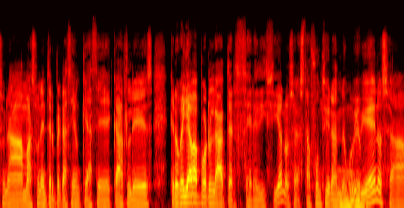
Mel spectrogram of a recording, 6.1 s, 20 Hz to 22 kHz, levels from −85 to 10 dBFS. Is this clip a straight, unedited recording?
yes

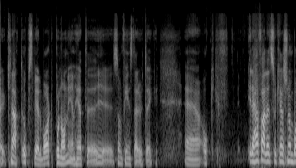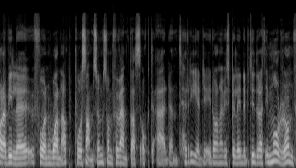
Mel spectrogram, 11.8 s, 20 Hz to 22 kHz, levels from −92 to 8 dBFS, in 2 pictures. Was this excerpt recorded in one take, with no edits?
yes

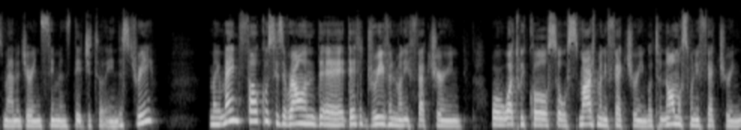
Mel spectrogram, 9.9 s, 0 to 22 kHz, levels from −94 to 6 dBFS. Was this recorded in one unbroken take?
yes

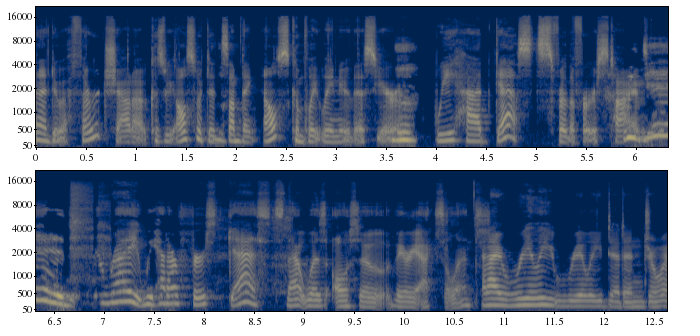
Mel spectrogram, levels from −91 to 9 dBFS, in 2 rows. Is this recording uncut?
yes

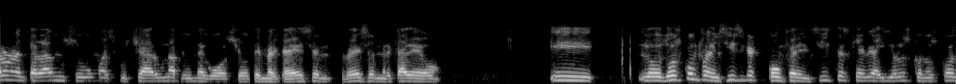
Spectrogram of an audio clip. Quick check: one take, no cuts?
no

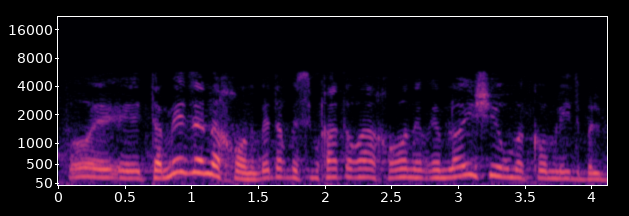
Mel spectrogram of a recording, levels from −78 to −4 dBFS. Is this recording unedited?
yes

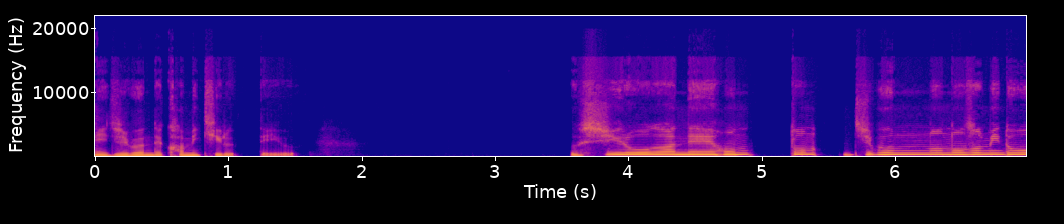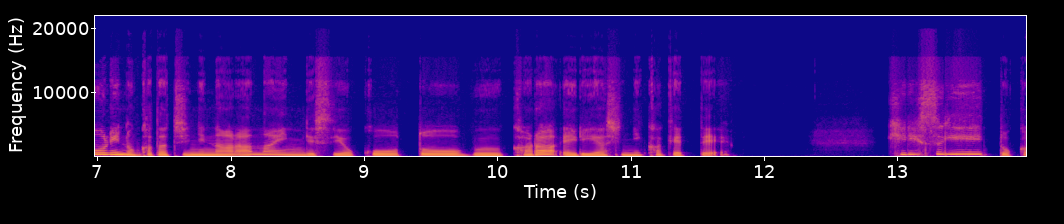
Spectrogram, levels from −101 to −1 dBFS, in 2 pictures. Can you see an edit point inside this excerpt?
no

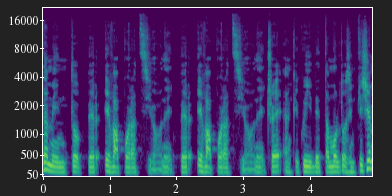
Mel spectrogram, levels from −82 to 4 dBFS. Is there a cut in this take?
yes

